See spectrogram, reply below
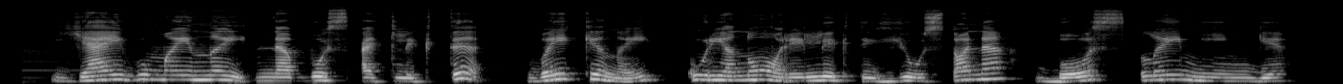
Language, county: Lithuanian, Šiauliai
